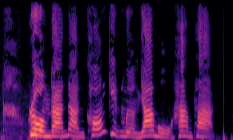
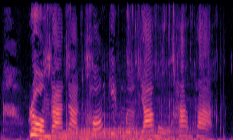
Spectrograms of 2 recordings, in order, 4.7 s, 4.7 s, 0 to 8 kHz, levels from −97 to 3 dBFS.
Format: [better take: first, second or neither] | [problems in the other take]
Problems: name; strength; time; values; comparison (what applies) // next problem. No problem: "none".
first | background sound (Animal + Liquid); 8 dB below the speech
